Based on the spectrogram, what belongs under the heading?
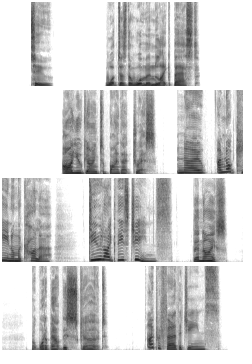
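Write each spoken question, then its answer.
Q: What does the woman like best?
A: the jeans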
